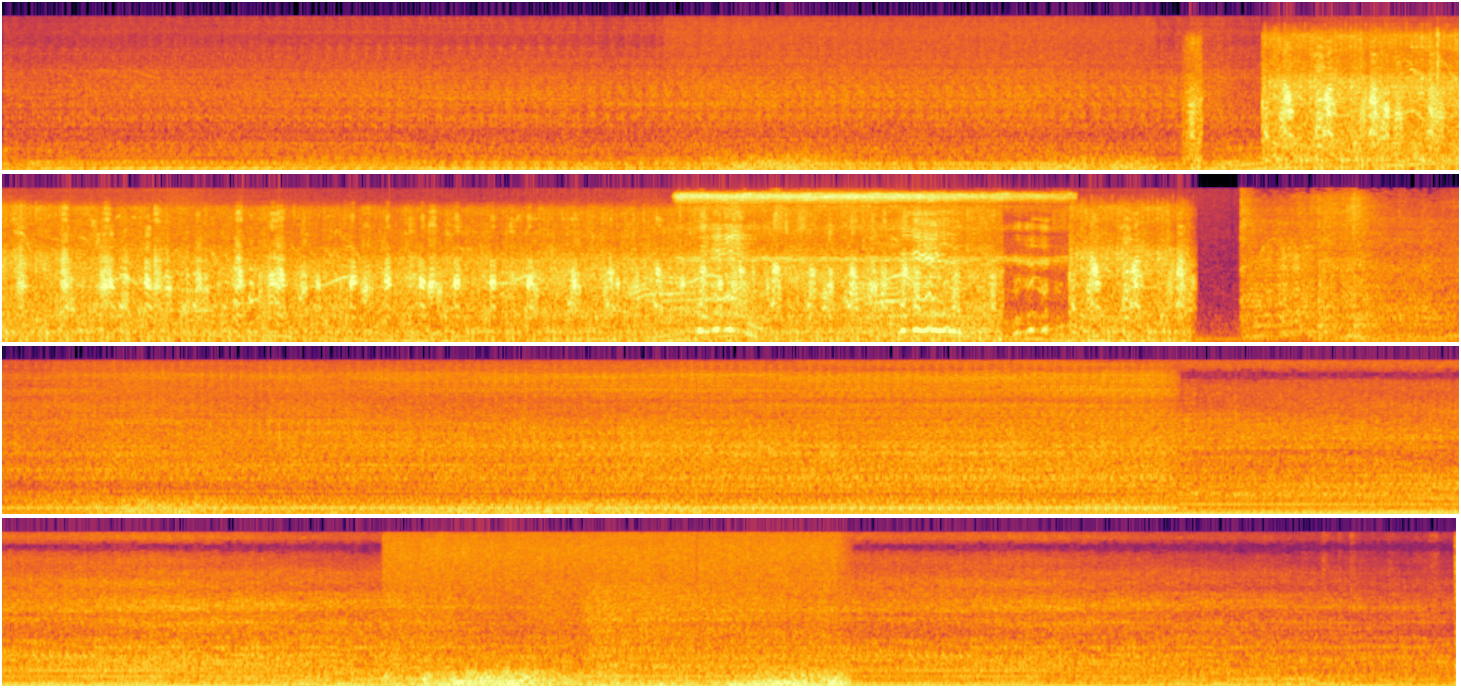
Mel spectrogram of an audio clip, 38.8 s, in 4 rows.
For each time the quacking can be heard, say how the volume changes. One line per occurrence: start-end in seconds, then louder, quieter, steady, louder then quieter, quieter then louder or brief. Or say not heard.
7.8-17.7 steady.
